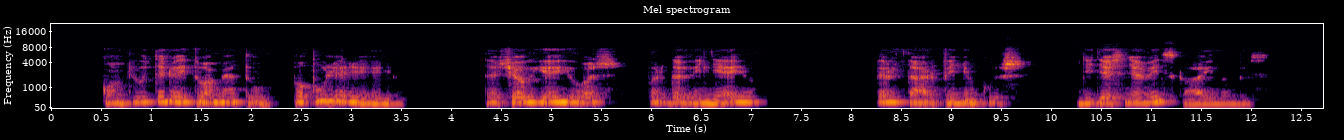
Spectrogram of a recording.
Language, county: Lithuanian, Utena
